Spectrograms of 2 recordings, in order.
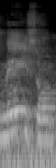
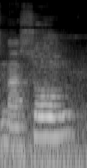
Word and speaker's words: Masson: No es Mason, por si acaso, es Masson, porque es un apellido francés.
